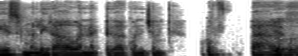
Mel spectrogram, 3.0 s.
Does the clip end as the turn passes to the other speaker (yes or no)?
no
